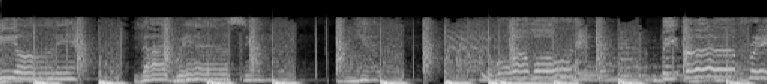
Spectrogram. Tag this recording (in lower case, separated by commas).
music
